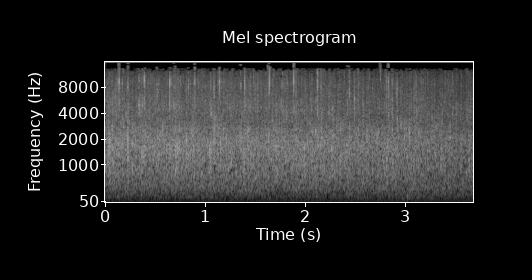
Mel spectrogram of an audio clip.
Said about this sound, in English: Well, don't patty cake. Praise God. Give him a hand clap of affirmation.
